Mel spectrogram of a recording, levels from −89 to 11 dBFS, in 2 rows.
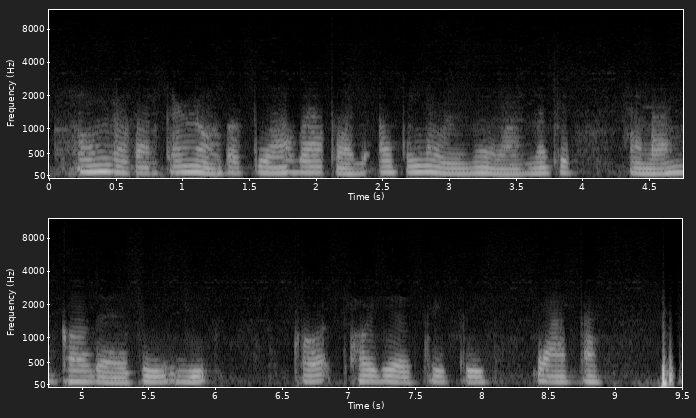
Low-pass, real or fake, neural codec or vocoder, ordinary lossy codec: none; fake; codec, 24 kHz, 0.9 kbps, WavTokenizer, medium music audio release; none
